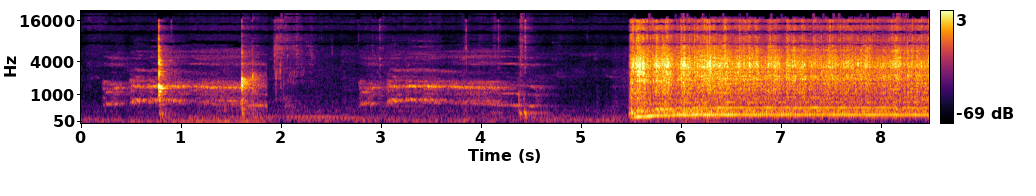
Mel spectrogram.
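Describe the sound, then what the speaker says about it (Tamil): A mixer grinder grinds coconut with soaked cashews and almonds, starting abruptly with a loud, steady, high whirring drone after a stretch of rooster crowing and clucking. "பயிறு, பாதாம் பயிறு, தேங்காயும் போட்டு அரைச்சிக்கிறேன்"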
